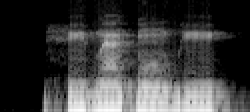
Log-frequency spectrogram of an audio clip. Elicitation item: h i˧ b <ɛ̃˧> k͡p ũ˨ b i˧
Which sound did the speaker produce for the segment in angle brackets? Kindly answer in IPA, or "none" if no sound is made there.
ɛ̃˧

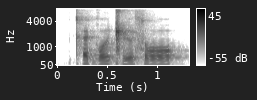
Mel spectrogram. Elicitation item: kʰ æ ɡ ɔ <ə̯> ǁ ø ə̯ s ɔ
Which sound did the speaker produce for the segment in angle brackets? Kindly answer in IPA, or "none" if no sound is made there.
ə̯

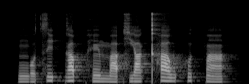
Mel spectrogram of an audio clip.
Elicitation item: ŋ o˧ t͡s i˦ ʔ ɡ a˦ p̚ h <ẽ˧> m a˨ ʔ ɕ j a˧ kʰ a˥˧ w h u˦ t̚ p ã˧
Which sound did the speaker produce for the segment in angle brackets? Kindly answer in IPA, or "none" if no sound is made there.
ẽ˧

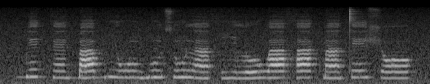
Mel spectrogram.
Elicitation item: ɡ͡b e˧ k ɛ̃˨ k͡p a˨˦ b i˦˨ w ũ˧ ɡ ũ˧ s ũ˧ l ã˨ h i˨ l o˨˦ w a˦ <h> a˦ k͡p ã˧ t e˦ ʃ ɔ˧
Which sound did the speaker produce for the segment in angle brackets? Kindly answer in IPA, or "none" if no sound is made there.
h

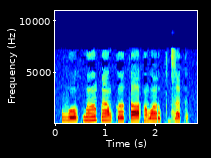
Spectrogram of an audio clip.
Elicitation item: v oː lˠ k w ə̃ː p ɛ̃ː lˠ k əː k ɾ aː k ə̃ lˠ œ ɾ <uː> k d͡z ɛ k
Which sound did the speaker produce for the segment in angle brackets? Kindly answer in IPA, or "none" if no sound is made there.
u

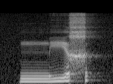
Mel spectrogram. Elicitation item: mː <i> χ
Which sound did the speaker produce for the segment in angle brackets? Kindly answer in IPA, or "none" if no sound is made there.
i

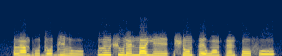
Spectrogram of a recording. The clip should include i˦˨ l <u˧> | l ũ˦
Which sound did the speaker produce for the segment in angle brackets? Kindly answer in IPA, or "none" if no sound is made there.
u˨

